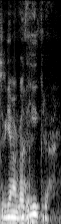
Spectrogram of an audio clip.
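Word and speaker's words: ויקרא: Vayikra. Vayikra is how you pronounce it in Hebrew.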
